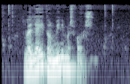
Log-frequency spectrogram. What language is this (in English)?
Catalan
